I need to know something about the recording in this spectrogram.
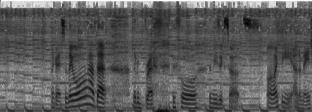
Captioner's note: inhales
